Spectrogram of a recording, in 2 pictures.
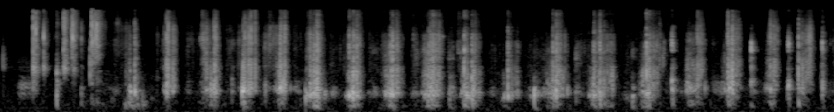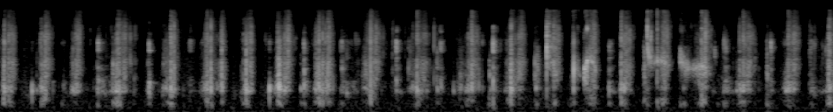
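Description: Close-miked chewing of a mouthful of small candies just poured from a packet: rapid, irregular crunches and mouth noises, several a second.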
